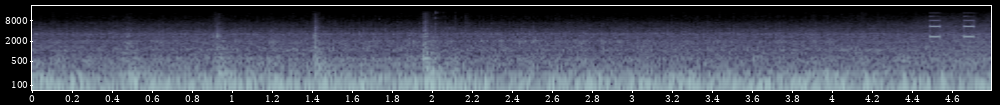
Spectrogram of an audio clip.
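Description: A vehicle engine idling steadily with a low, even hum. Near the end come three quick, high electronic beeps.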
